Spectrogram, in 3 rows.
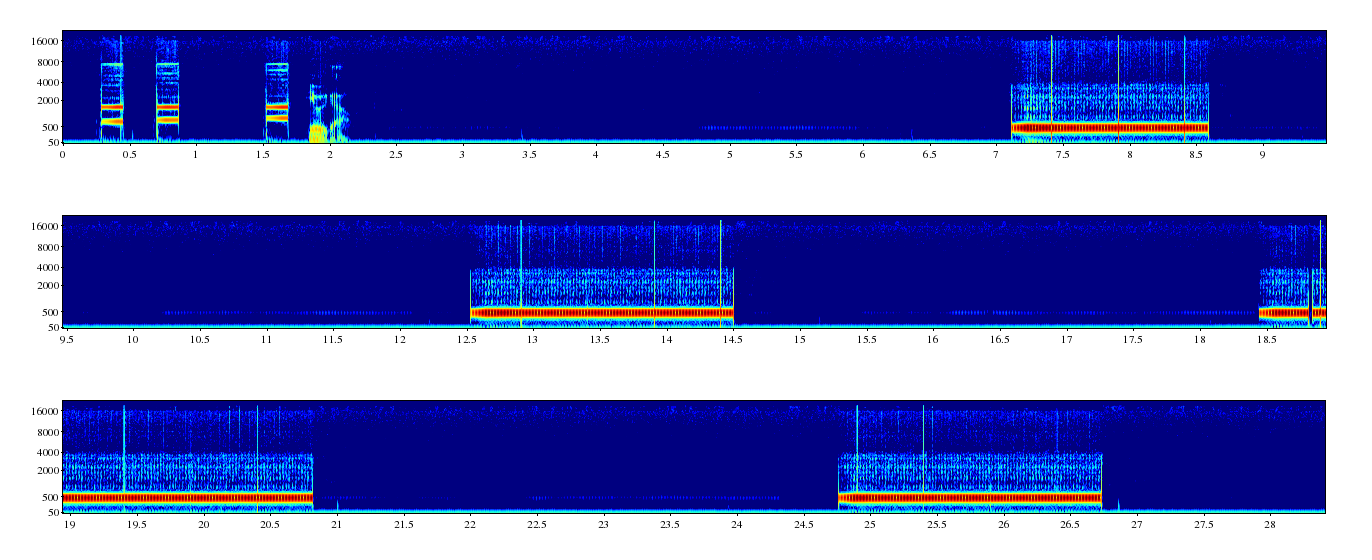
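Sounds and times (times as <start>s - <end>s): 
speech: 1.8s - 2.2s
telephone line tone: 7.1s - 8.6s, 12.5s - 14.5s, 18.4s - 20.8s, 24.8s - 26.8s.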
